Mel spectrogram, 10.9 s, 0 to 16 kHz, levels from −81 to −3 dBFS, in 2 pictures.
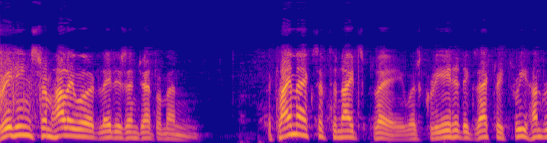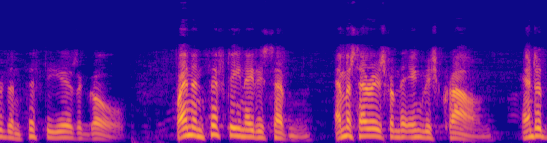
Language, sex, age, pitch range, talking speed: English, male, 60-79, 145-180 Hz, 145 wpm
